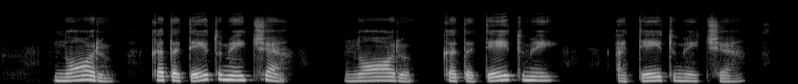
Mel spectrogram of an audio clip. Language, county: Lithuanian, Vilnius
